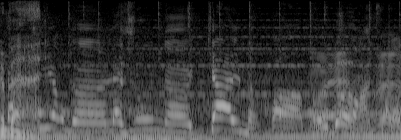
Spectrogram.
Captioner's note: man speaking French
